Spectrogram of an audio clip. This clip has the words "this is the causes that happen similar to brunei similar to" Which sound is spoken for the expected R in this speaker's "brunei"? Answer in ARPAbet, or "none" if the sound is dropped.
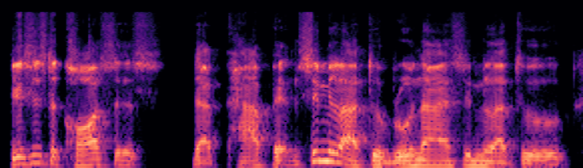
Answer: R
